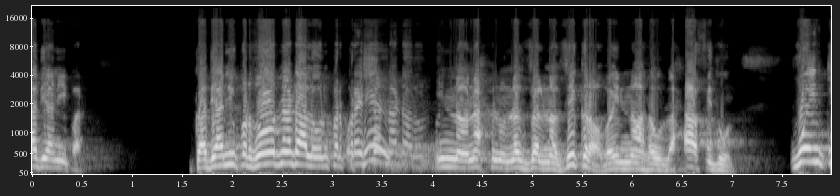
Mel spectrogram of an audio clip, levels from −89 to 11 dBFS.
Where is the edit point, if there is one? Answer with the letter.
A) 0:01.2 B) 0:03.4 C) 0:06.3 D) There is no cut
B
